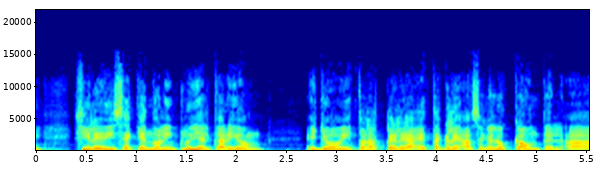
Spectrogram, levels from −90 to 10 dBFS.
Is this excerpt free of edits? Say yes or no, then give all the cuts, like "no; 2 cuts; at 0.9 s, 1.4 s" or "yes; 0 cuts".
yes; 0 cuts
